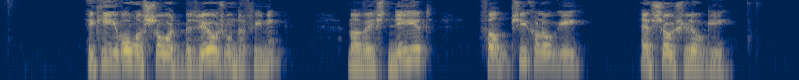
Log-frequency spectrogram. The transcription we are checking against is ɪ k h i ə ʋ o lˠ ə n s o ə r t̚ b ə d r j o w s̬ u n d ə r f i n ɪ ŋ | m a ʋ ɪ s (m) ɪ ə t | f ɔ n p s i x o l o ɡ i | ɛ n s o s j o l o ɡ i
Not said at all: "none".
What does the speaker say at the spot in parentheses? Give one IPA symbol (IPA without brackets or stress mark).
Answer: n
